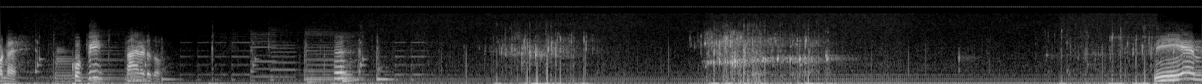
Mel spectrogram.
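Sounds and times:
liquor pouring into cup: 4.8 - 6.0, 6.8 - 8.6, 10.4 - 11.6.

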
